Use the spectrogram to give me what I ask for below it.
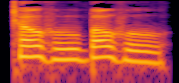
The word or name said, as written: tohubohu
